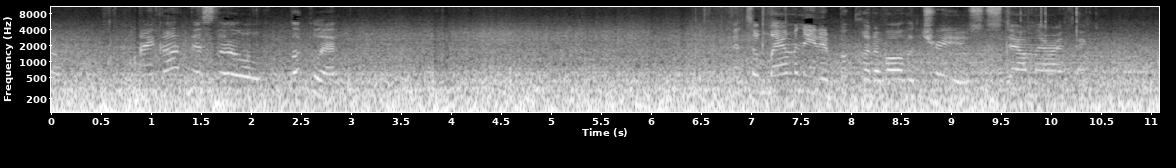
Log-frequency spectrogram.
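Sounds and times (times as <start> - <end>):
car road noise at highway speed: 0.0 - 11.0.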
